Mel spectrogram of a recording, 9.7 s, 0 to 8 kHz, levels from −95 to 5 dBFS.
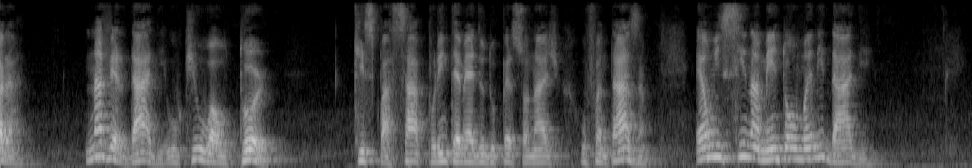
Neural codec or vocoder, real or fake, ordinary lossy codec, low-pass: none; real; none; 7.2 kHz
